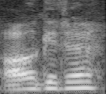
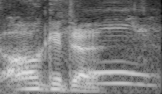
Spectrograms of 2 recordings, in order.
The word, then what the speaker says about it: Águeda: I really enjoyed going to Águeda. I think it's Águeda. We're still not 100. Águeda. Águeda. Yeah, like I said earlier, we've always said Águeda, but apparently you don't pronounce the U, according to Sophia, our Portuguese teacher.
